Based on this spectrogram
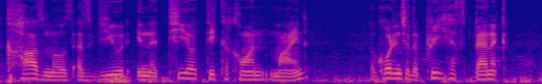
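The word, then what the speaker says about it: Teotihuacán: Teotihuacan. Teotihuacan is how you pronounce this place.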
